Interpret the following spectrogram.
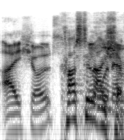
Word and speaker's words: Aichholz: German okay so yeah my name is C aold okay very good now I'll go into the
